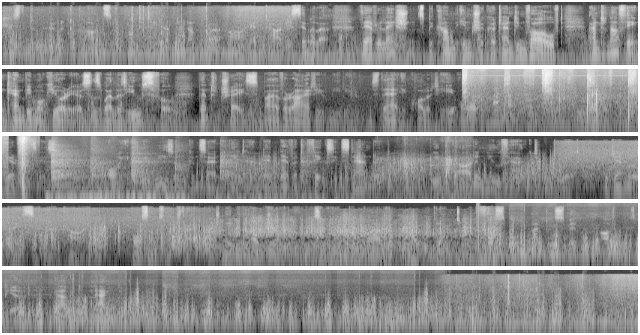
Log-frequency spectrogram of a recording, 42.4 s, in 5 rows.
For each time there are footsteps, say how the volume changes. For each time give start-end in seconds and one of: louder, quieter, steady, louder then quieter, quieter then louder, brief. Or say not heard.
14.6-23.2 quieter.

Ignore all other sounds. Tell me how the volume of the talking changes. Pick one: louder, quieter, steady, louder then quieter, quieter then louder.
quieter.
